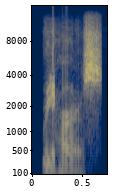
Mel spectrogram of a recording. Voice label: "rehearse", American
